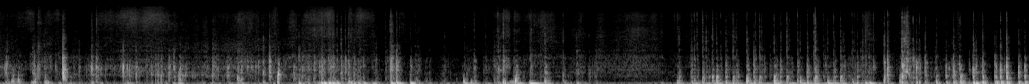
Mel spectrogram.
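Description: A long, hollow printed cardboard shoe insole box is held up and tapped quickly with long fingernails on its faces. The result is a fast, dense run of short, dry, hollow taps and light scratchy scrapes. The sound sits mostly in the low range, and the taps die away almost at once.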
